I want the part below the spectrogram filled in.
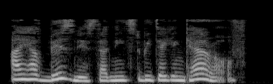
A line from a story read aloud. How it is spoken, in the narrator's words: Renzo said coldly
